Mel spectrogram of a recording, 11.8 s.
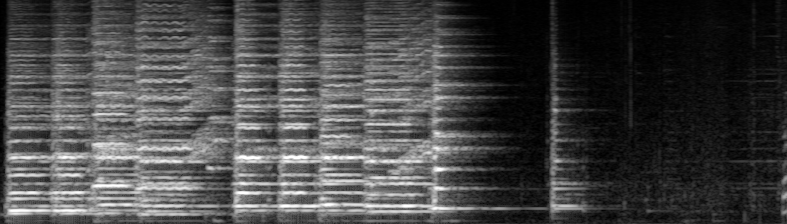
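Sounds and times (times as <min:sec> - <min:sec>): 
violas: 0:00.1 - 0:07.1.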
